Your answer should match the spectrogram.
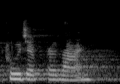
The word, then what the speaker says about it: Pooja Pradhan: You said it correctly. It's Pooja Pradhan. Oh, thank you. You're welcome. So, good evening, everyone. My name is Pooja Pradhan, and I'm a senior from Putnam Vocational School.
